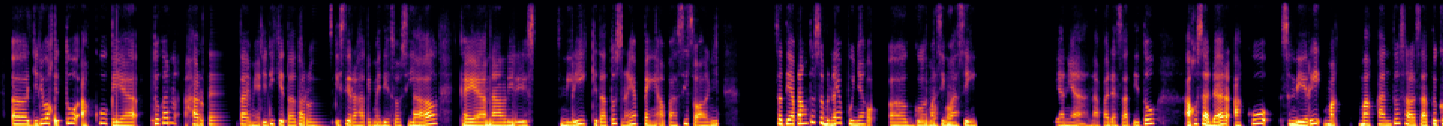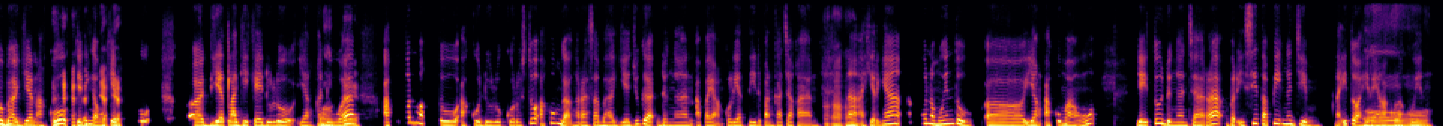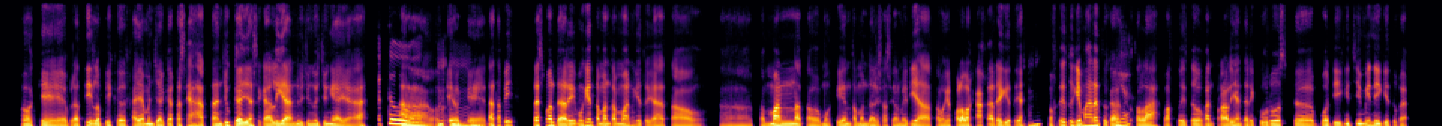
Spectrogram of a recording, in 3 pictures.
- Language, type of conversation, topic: Indonesian, podcast, Apa tanggapanmu tentang tekanan citra tubuh akibat media sosial?
- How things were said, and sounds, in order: unintelligible speech; in English: "time"; laughing while speaking: "kebahagiaan"; chuckle; other background noise; in English: "follower"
